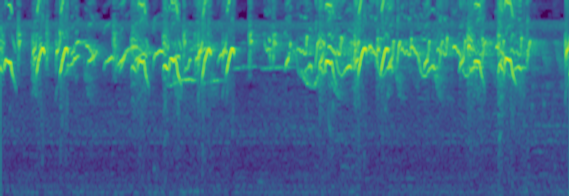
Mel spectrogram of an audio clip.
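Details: Bird-attracting recording of the brown-throated sunbird: dense, high-pitched twittering with slurred squeaky notes, nearly continuous throughout.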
